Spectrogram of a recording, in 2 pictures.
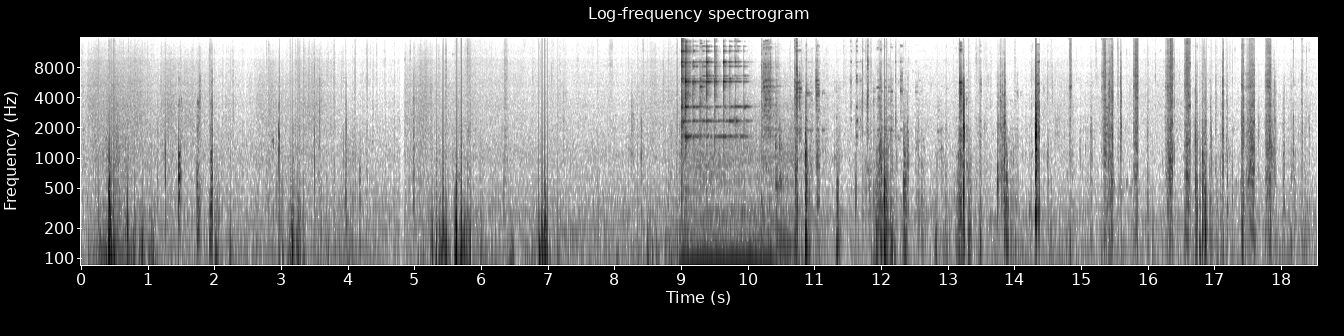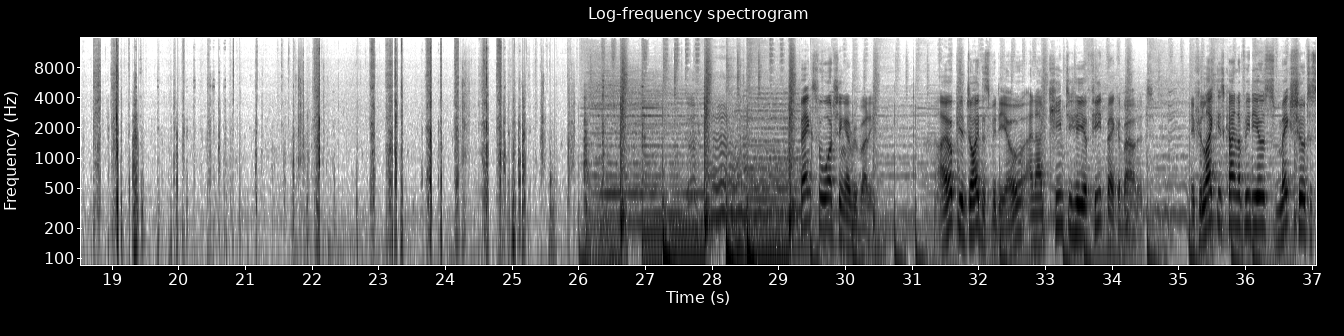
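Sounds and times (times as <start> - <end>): metallic clinks and knocks: 9.0 - 14.2.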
